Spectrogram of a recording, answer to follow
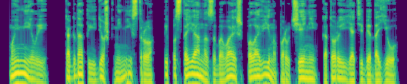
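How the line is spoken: Calm objection. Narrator (Russian): Она спокойно возразила

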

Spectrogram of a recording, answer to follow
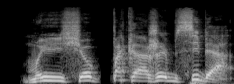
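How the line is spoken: Loud laughter. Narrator (Russian): захохотал Михаил Аверьяныч

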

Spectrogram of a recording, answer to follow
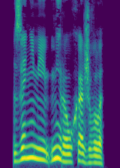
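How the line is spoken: Sighing. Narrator (Russian): вздохнула Тайра

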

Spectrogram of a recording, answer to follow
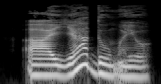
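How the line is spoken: Slow. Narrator (Russian): медленно произнес отец

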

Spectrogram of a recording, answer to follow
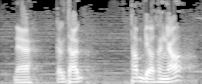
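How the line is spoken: Loud yell. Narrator (Vietnamese): Tâm hét lớn

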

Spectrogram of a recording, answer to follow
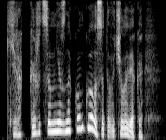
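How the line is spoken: Whispered reply. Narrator (Russian): шепнула Триш в ответ

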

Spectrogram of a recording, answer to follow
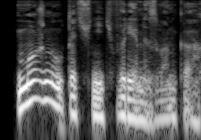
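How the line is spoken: Cold. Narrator (Russian): холодно заметила Каролина

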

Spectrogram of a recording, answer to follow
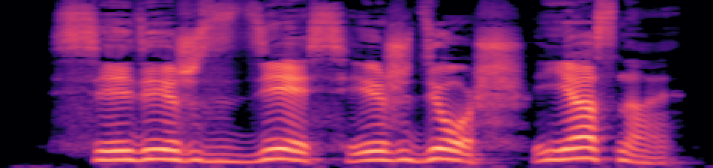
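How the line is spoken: Growled. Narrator (Russian): Прорычал крестный

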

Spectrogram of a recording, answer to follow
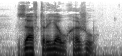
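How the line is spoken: Quiet. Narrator (Russian): Ящик сказал негромко

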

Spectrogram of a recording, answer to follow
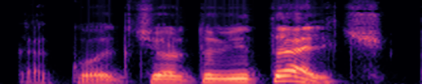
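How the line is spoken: Booming mocking laughter. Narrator (Russian): расхохотался тот прямо как Мефистофель из оперы

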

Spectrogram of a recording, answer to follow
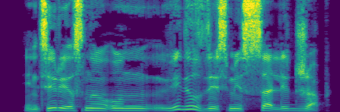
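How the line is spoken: Asked uncertainly. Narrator (Russian): спросил неуверенно Стивен

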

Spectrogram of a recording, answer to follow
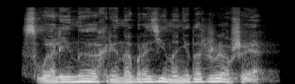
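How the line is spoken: Father through gritted teeth. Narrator (Russian): Сквозь зубы процедил батя

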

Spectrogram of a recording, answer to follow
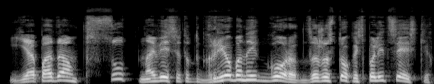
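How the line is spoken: Shrill yell. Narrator (Russian): провопил Сэм

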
